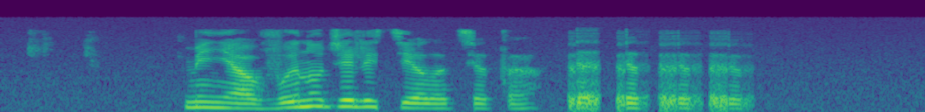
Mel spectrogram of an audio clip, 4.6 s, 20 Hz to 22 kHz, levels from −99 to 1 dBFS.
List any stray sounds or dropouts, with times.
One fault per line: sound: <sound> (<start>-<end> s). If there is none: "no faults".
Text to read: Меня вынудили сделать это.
sound: laugh (2.8-3.8 s)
